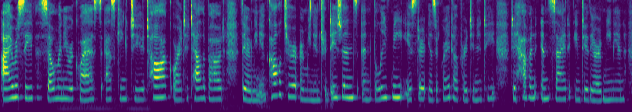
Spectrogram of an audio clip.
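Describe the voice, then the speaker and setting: Soft-spoken and high in pitch, a woman talks at a moderate pace with flat, monotone intonation in a very clean recording with a silent background. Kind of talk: ASMR vlog, casual talk to camera.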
